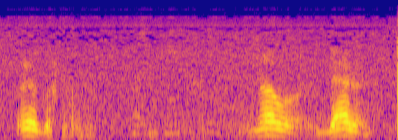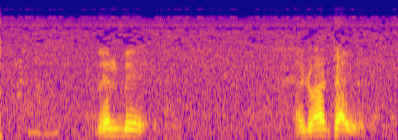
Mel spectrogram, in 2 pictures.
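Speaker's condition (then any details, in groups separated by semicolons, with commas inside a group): Deafness; long fluent English story narration, questions from listeners not taken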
